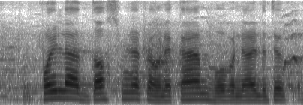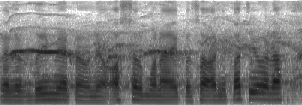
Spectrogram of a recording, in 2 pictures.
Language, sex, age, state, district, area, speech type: Nepali, male, 18-30, West Bengal, Kalimpong, rural, spontaneous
